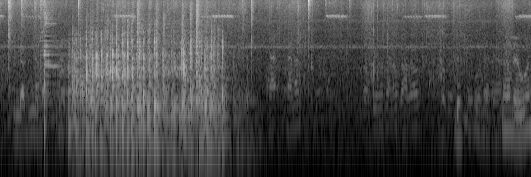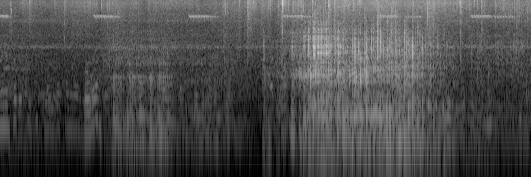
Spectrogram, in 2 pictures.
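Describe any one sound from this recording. Men talk loudly close by.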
